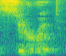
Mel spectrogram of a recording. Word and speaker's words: Suduiraut: Same thing with Suduiraut. You just chop the T.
